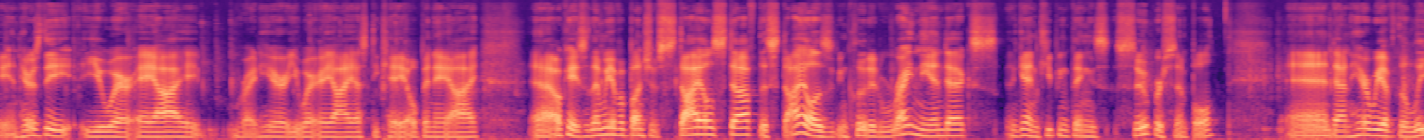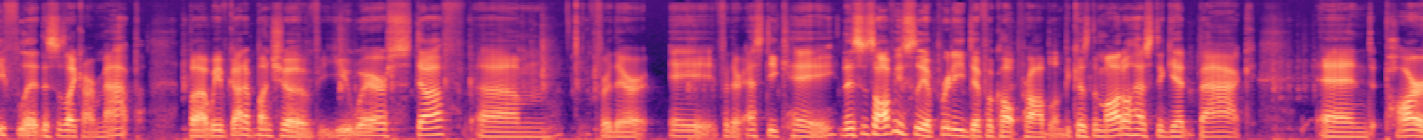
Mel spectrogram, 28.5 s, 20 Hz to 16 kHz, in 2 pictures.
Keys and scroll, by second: 6.2 ctrl+c, 6.3 ctrl+d.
